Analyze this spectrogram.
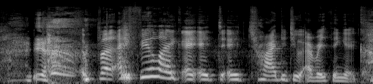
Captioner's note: laughs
